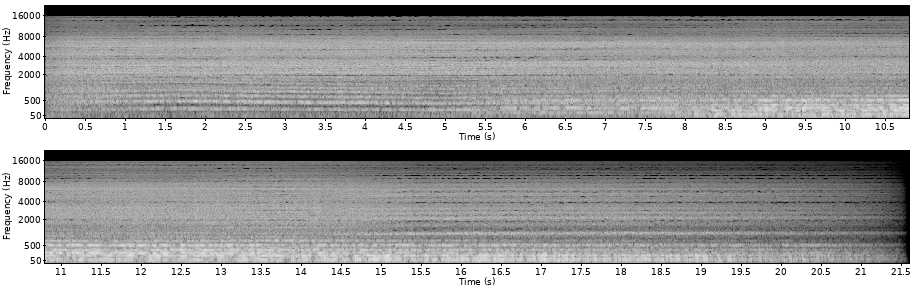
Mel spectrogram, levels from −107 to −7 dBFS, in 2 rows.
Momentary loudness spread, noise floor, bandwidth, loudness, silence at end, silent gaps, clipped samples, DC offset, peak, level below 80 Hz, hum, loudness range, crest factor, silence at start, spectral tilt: 8 LU; -50 dBFS; 16 kHz; -21 LUFS; 0.35 s; none; under 0.1%; under 0.1%; -8 dBFS; -40 dBFS; none; 7 LU; 16 dB; 0 s; -2.5 dB/octave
